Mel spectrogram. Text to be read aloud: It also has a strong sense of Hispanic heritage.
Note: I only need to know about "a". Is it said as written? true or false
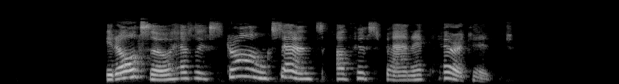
true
